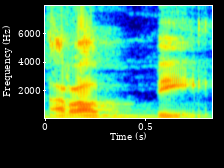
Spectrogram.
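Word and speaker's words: ربِّ: ലില്ലാഹി ലില്ലാഹി ലില്ലാഹി അടുത്തത് റബ്ബി റബ്ബി റാഹ് പറയുമ്പോൾ തഫ്കീം ആക്കണം എന്ന് തന്നെയാണ് നാവിന്റെ തലയുടെ മുതുക് മേലെ മുൻപല്ലിന്റെ ഊനിൽ തട്ടിച്ചിട്ടാണ് റാഹ് പറയേണ്ടത് മുതുക് എന്ന് പറയുമ്പോൾ നാവിന്റെ തലയുടെ മുകൾ ഭാഗം മേലെ മുൻപല്ലിന്റെ ഊനിൽ തട്ടിക്കണം അപ്പൊ റബ്ബി തഫ്ഹീം ആക്കണം അതോടൊപ്പം തന്നെ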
